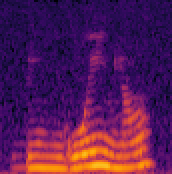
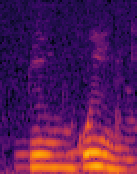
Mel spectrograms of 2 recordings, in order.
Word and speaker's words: pingüino: we call diéresis, and when you see these 2 points above the vowel U, you have to pronounce like pingüino. Yeah, you see, you can hear the pronunciation. I'm pronouncing the vowel U, pingüino, but that just in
